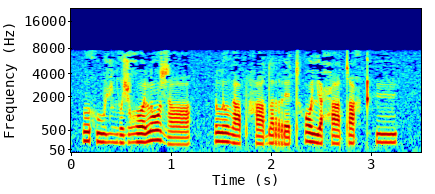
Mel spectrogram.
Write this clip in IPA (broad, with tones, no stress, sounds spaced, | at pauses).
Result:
ɤ˦ x uː˧ ʒ ʎ ɤ˧ ʒ ʁʷ œ˧ l ɔ˦ z ɑː˧ | l ɤ˧ ð ɑ˨ pʰ a˨ dˤ ə˧ r ɛ˨ tʰ ɔ˦ lʲ ə˧ ħ ɛ˧ tˤ y˧ x kʰ yː˦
